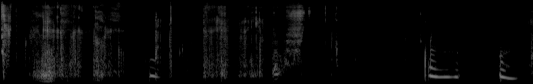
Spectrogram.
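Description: Someone chews fresh eggplant with faint, wet, crunchy bites in several quick bursts separated by short pauses, and a couple of brief hums come near the end.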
